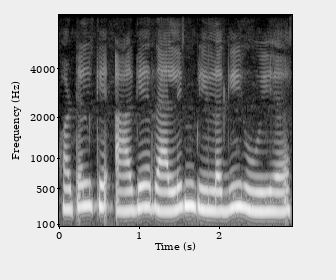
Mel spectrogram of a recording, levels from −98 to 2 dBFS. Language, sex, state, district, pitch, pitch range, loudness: Hindi, female, Jharkhand, Garhwa, 250 Hz, 230-275 Hz, -10 LUFS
